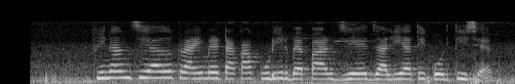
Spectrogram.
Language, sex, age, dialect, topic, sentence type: Bengali, female, 31-35, Western, banking, statement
